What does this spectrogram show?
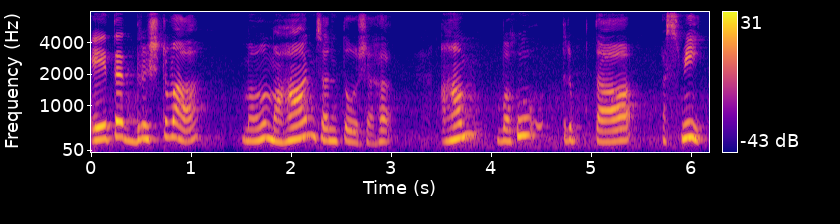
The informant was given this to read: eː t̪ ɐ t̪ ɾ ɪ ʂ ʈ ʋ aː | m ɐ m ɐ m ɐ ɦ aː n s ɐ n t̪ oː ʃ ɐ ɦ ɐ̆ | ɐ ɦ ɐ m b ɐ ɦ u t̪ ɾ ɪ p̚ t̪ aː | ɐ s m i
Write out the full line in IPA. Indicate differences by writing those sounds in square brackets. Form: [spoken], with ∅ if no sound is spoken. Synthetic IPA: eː t̪ ɐ [d̪] ɾ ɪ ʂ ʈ ʋ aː | m ɐ m ɐ m ɐ ɦ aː n s ɐ n t̪ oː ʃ ɐ ɦ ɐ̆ | ɐ ɦ ɐ m b ɐ ɦ u t̪ ɾ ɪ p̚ t̪ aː | ɐ s m i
